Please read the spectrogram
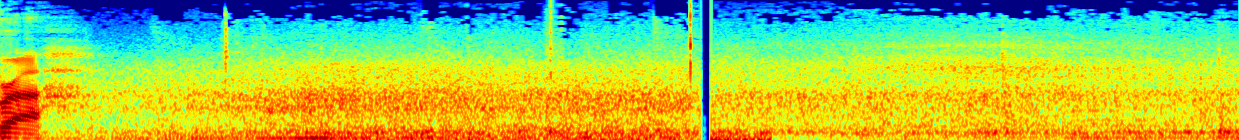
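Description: Steady outdoor background noise with a low rumble and a few faint clicks, broken by an abrupt cut about three and a half seconds in.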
